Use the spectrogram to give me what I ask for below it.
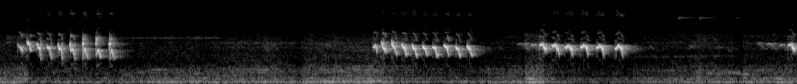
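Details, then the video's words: A female sooty-headed bulbul calling for a male gives three fast chattering bursts of repeated 'cuk' notes, each about a second long, spaced by gaps of one to two and a half seconds. "Suara trucuk Betina memanggil Jantan Cuk cuk"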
